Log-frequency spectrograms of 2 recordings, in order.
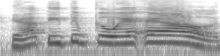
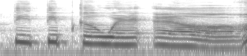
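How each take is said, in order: First: Ya, titip ke W L said louder, leaning hard on L; louder emphatic repeat. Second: Slow deliberate tip. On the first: Teacher repeating the tip to pastors, louder and emphatic. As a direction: hammer the tip home with a louder voice. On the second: Teacher giving pastors a tip, slow and deliberate. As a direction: slowly spell out Titip ke W L, each word placed. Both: Shown as a demonstration.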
